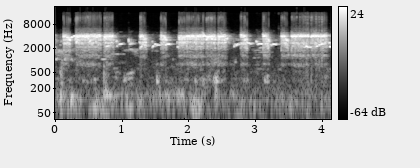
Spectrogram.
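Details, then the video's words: Lure song of a white-rumped shama meant to spur other shamas, delivered as rapid, harsh, noisy chattering bursts of about a second each, separated by short gaps and mixed with quick slurred notes. "MURAI BATU GACOR Ampuh buat pancingan"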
